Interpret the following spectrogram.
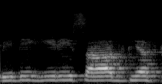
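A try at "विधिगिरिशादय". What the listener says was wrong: Sorry, again, அந்த இடத்துல I think you're saying third line la, you're saying Vidigiri Shadya, you're saying id, but it's a the Vidigiri Shadaya.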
